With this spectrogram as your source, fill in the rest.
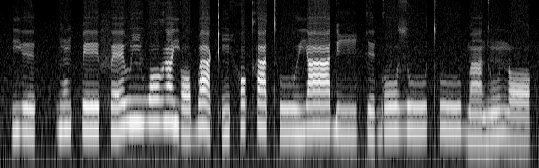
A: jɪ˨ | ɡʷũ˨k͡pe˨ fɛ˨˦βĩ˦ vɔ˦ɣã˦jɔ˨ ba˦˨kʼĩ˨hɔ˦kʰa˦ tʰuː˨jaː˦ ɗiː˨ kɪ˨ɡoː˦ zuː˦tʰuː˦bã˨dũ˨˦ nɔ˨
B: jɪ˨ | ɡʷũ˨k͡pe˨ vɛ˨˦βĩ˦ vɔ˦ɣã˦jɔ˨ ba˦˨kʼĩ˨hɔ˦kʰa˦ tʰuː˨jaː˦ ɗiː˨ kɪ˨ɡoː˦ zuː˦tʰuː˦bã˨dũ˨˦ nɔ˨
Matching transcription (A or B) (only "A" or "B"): A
